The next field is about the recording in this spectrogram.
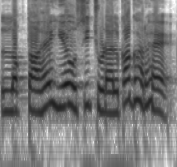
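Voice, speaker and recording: A woman's voice: fairly high pitch, a little slow, darkish tone, smooth, faint music behind, close to an everyday voice. A woman voicing a stern, commanding male village exorcist in a storybook horror tale, making grave pronouncements. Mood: alert. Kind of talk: storybook character voice.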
